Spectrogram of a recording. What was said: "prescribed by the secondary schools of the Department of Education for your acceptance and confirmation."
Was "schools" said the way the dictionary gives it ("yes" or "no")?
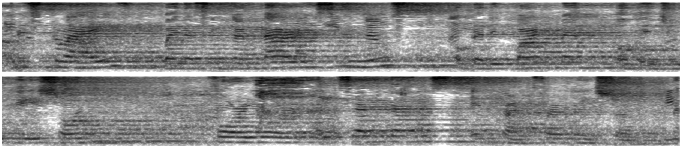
no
